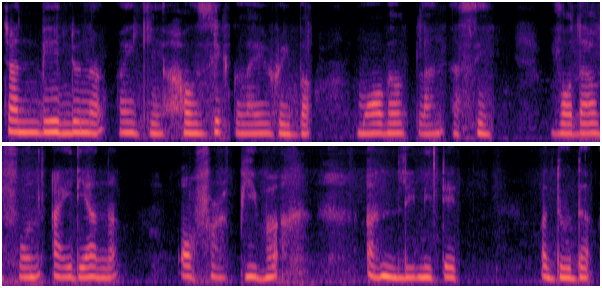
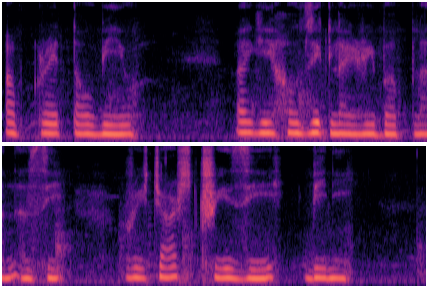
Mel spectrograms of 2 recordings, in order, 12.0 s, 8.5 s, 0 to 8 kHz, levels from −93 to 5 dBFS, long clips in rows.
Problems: none marked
